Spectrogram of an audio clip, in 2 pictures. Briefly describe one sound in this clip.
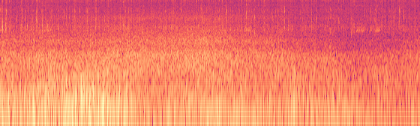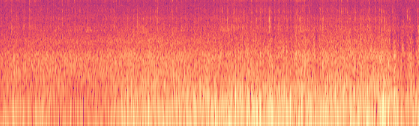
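Wind buffets and rumbles against a microphone, rising and falling.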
